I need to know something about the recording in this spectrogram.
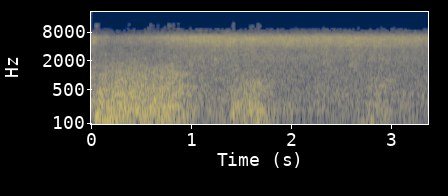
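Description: A heavy cloudburst on the expressway through Koper roars as a steady, dense hiss of rain, with a deep rumble of thunder swelling at the start and rolling on underneath, while a car is pulled over and parked at the roadside. No one speaks.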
